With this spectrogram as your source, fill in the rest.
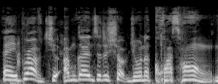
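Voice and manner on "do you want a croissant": croissant in a mock French accent, as "kwa-sɔ̃". Shown as a demonstration. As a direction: say croissant the French way, nasal end. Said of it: "No, don't do that to me".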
